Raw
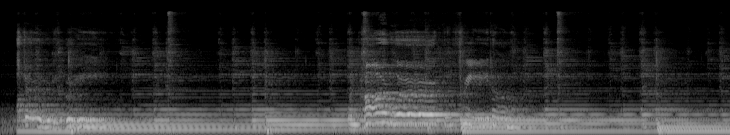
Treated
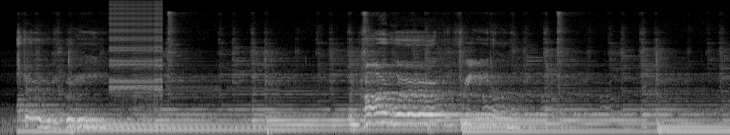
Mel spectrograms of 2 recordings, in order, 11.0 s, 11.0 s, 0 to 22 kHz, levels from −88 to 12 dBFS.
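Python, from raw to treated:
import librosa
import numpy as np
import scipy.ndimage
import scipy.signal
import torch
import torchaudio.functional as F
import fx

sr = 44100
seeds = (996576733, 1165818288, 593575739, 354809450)

p1 = fx.peak_eq(x, sr, hz=2100.0, db=6.5, octaves=0.27)
p2 = fx.sample_hold(p1, sr, seeds[0], rate_hz=1900.0, jitter_pct=0, at=(1.62, 2.42), fade=0.02)
p3 = p2 + fx.echo_wet_bandpass(p2, sr, ms=880, feedback_pct=58, hz=800.0, wet_db=-15.5, dry=0)
y = p3 * 10.0 ** (6.5 / 20.0)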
